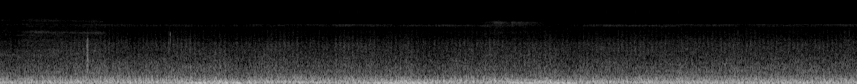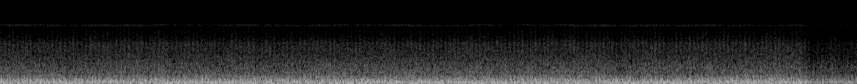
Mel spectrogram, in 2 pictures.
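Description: Steady, loud aircraft engine roar in Microsoft Flight Simulator on Xbox, a continuous broadband drone holding unchanged for the whole stretch with a faint high whine above it and no talking.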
